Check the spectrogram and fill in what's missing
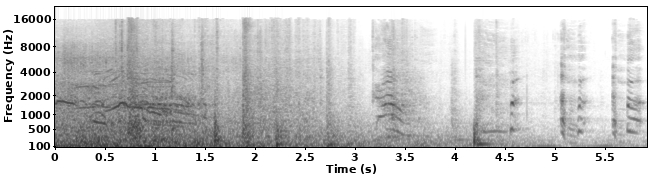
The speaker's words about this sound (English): Is everyone okay? Holy shareholders, what was that? Ah, looks like resources rigged the door to explode!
